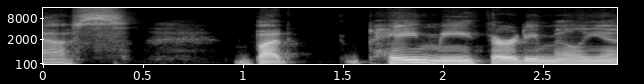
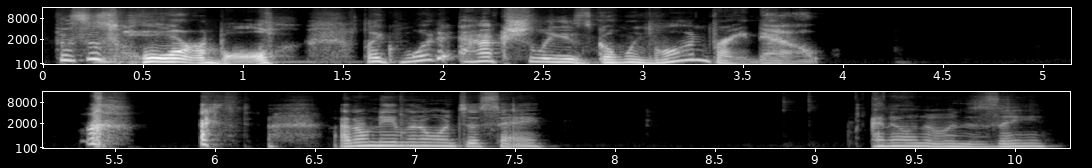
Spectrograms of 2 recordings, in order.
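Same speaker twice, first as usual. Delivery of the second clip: higher, shocked, half-laughing; stifled laughter; 8 semitones higher, 5 dB louder than usual. Real, not acted. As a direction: fight back a laugh in disbelief. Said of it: "I'm trying not to laugh".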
